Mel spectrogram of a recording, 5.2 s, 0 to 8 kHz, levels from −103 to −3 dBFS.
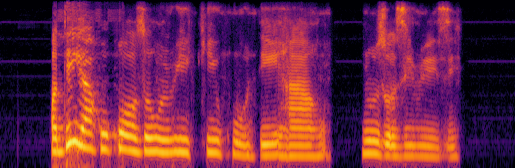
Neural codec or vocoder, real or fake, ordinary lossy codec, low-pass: vocoder, 22.05 kHz, 80 mel bands, HiFi-GAN; fake; Opus, 16 kbps; 7.2 kHz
